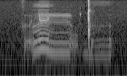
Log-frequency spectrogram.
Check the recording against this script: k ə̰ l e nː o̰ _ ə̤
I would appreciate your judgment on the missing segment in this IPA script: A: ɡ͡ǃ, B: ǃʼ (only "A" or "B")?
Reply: A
